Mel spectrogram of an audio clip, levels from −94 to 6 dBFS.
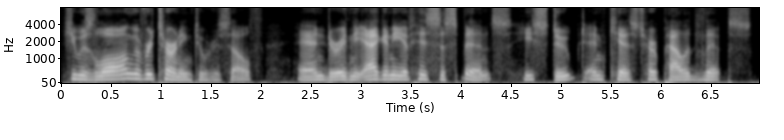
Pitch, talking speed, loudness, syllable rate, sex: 150 Hz, 180 wpm, -22 LUFS, 5.0 syllables/s, male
